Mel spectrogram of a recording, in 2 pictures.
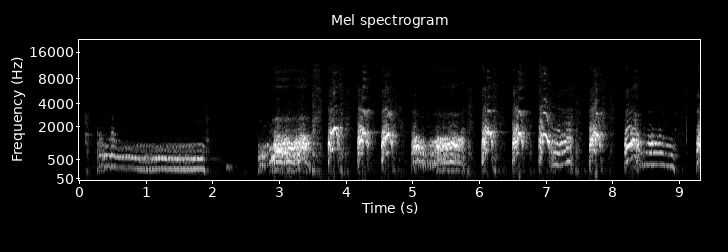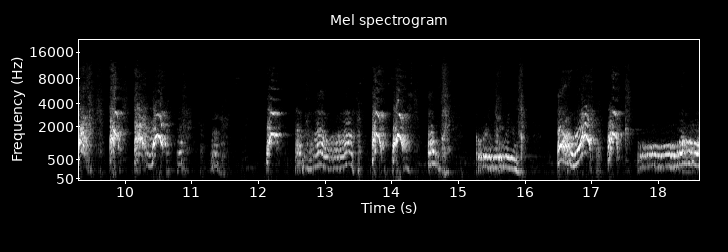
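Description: A Pomeranian barks in rapid, high-pitched, yappy bursts, opening with a drawn-out whine.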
